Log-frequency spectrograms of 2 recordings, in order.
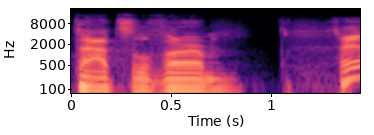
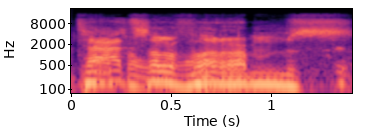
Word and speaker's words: Tatzelworm: Good old Tatzelworm. Say it right, TJ. It's not the Tatzelworms. Tatzelworm.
